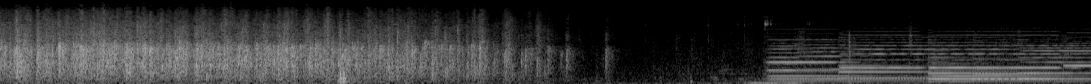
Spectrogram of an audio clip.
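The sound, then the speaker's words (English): An audience applauds to welcome a speaker giving a talk on Willow, a family of peer-to-peer storage protocols, with dense, steady clapping that fades out after about five seconds, then a brief lull before sustained, layered musical tones begin. “Let's welcome her with a round of applause.”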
